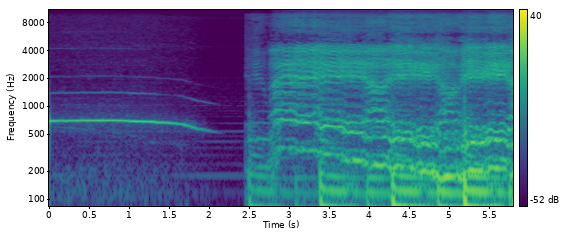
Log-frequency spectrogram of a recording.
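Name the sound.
wolf howling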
